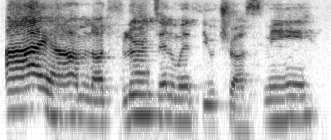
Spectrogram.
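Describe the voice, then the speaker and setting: A young man, performing spoken word poetry with a slow, earnest, pleading delivery at an open mic. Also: high-pitched, animated, pushed and bright. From Trinidad and Tobago.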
